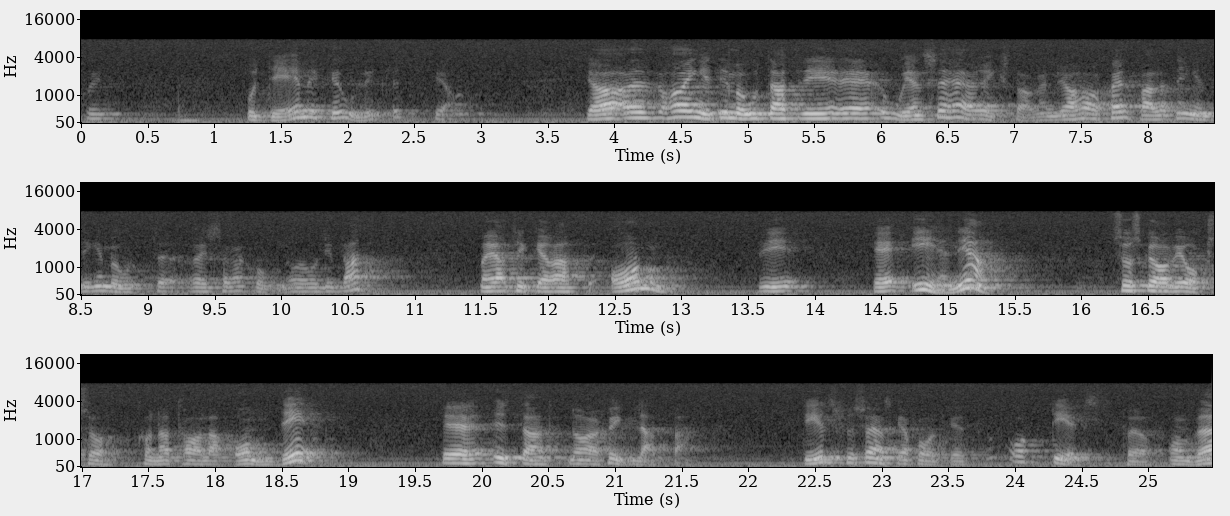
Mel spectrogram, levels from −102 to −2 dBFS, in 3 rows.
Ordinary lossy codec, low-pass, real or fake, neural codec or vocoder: none; none; real; none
